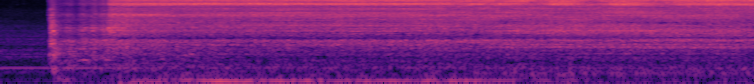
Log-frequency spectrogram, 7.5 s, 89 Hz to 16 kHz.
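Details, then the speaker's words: 1977 GMC Motorhome with an Oldsmobile 455 big block V8 converted to ACE KillShot EFI with a GM HEI distributor. Short crank, then it catches cleanly into a steady, even idle with no misses or knocks; normal start and idle, though coolant was low. "And she runs just like that."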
